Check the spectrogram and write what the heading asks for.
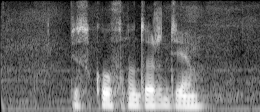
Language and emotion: Russian, neutral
